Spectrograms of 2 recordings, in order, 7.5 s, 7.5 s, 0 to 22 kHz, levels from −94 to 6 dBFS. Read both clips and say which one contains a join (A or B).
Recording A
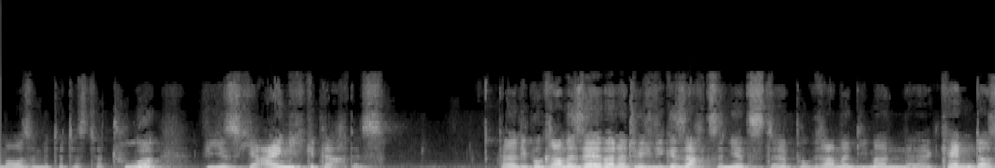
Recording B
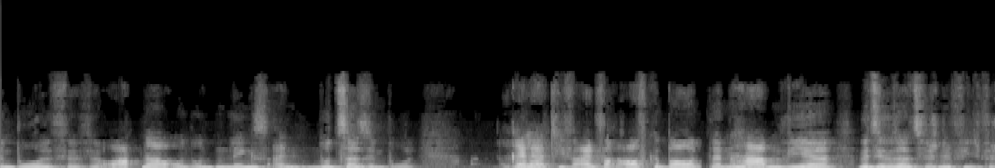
B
